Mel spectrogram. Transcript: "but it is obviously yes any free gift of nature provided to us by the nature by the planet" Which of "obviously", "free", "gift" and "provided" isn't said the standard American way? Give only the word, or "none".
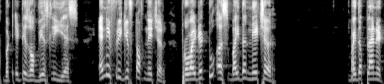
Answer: none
